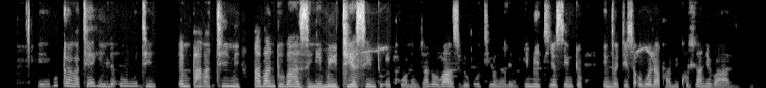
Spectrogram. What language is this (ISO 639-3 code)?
nde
